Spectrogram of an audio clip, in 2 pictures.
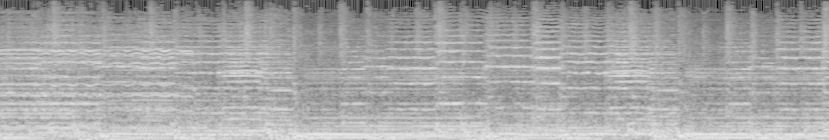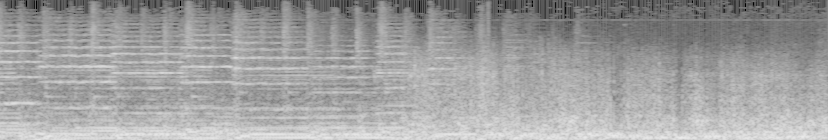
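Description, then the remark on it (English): A loud, sustained rumbling crash like thunder roars throughout with no break, layered with dense tonal ringing that thins out near the end into rougher noise. “Loud crash and thunder awakened him.”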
